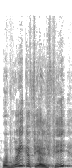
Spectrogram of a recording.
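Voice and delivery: ordinary delivery

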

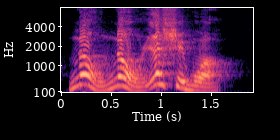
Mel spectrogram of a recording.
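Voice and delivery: put-on a boy fighting to break free; struggling protest. A narrator's reading. Boy struggling against cousin's grip. (cri du garçon qui se débat, plus haut et plus fort)

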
